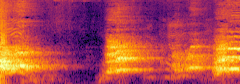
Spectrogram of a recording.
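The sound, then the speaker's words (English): Dogs bark loudly, three drawn-out, yowling barks separated by short pauses, with no talking over them. “They disagree with your opinion on dog girls.”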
